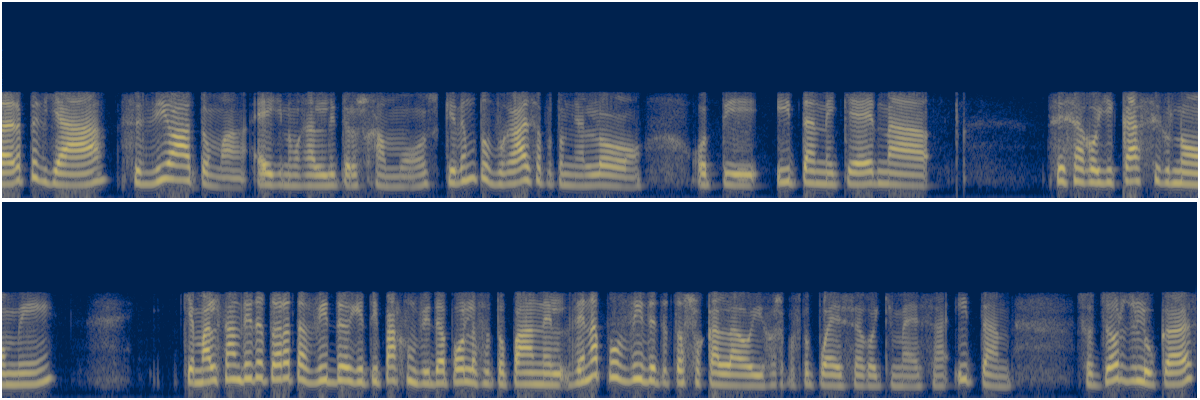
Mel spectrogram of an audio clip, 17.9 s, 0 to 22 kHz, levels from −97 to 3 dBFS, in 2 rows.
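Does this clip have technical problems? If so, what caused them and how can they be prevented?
No, this clip has no technical problems, so there is nothing to prevent.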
